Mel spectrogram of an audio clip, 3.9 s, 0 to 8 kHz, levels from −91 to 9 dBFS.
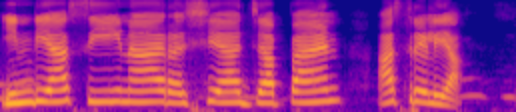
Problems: continuous background conversations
